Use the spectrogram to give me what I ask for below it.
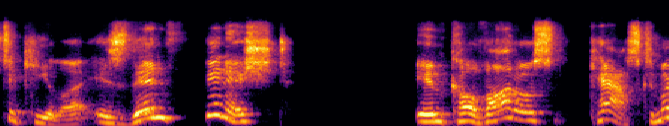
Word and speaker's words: Calvados: But a first for the brand, the blended aged tequila is then finished in Calvados casks. Am I pronouncing that correctly, Jim?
